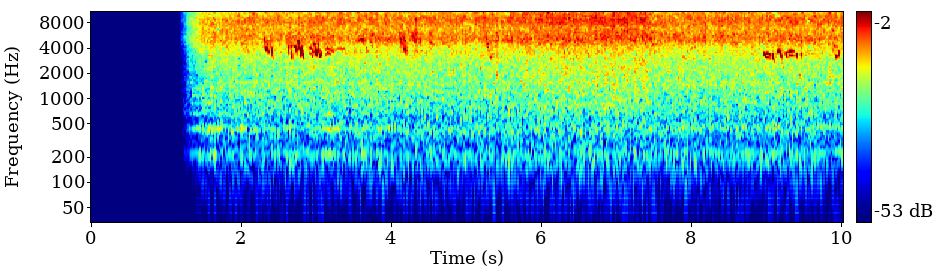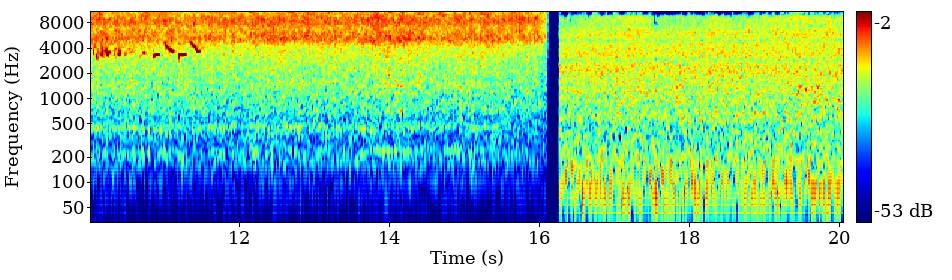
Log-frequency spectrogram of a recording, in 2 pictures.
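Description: Waterfall rushing, a steady hiss of falling water, with a few short bird chirps on top. It starts after a second of silence. Near the end it cuts to a louder, deeper rush of a much larger falls.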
